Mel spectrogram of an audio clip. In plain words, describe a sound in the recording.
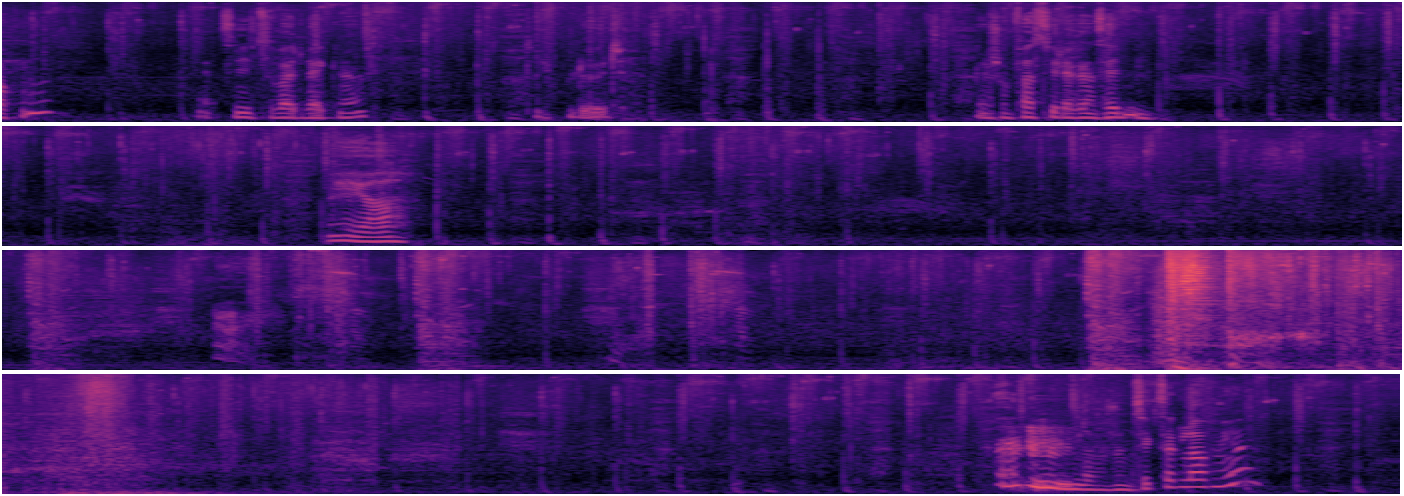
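Footsteps crunch over debris and stone.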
